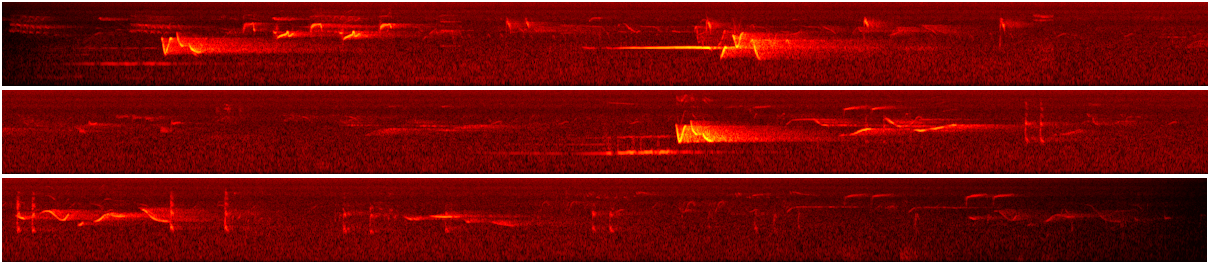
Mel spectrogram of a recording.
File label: bird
